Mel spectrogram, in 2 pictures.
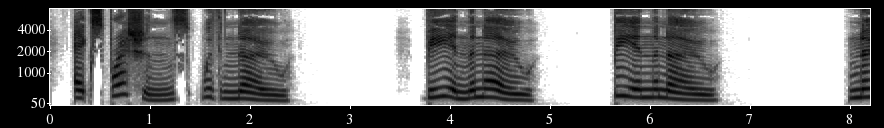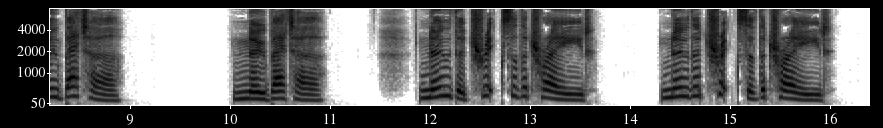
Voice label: expressions with know rp british accent pronunciation practice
